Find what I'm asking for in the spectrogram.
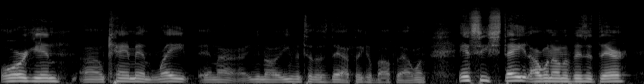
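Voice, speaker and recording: In an American accent, a man speaks fairly quickly at a medium pitch with a dark, mellow tone and ordinary pitch variation. His loudness swings a lot, and the recording is very clean with a silent background. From Las Vegas, Nevada. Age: 30s. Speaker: head football coach. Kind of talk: casual interview. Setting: coach's office.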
